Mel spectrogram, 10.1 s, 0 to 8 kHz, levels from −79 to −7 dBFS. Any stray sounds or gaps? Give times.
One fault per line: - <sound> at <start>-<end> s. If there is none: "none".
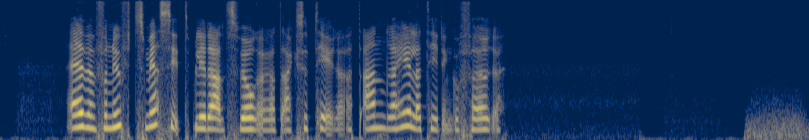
none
